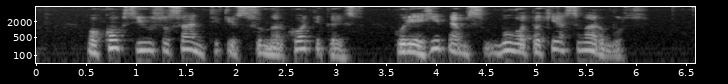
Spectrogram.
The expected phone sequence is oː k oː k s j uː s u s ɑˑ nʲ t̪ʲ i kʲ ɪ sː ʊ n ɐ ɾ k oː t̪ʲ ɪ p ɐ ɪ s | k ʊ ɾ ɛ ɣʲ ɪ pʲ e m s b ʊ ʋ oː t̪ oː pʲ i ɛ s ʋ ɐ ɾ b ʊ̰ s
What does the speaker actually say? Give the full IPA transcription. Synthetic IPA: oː k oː k s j uː s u s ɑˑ nʲ t̪ʲ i kʲ ɪ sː ʊ n ɐ ɾ k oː t̪ʲ ɪ k ɐ ɪ s | k ʊ ɾ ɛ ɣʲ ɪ pʲ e m s b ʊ ʋ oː t̪ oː kʲ i ɛ s ʋ ɐ ɾ b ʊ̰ s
